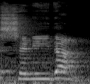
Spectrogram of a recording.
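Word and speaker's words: شنیدن: দেখেন একটা এটা হচ্ছে সেনিদান সেনিদান সেনিদান মানে হচ্ছে শ্রবণ করা সেনিদান উচ্চারণটা দেখেন সে নিদান সেনিদান উচ্চারণ সে নিদান মানে শ্রবণ করা শোনা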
